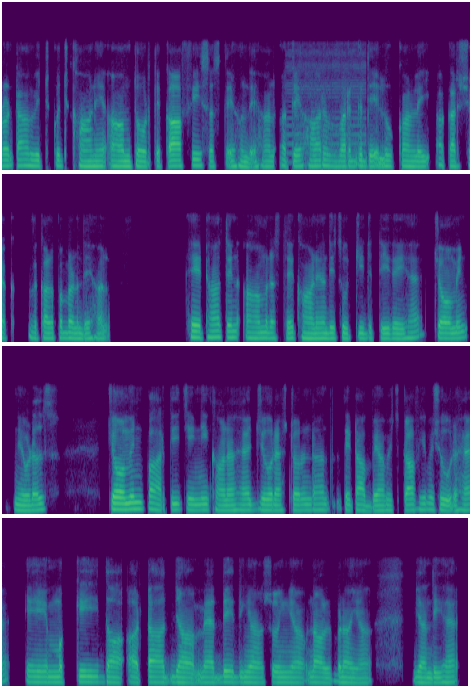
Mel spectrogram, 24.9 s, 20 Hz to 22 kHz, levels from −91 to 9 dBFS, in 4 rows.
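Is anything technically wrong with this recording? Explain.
Yes. Two faults can be heard in this speech clip.

Opus voice compression runs through the whole clip. At 12 kbps the codec stays in its SILK linear-prediction mode with a wideband limit. It models the voice as a filter driven by a coarsely coded excitation, in 20 ms frames. Nothing survives above 8.5 kHz, so the speech sounds muffled. The thin excitation coding makes it hoarse and slightly robotic. The damage is plainly audible.

GSM phone buzz appears from 3.79 to 4.86 s. A nearby 2G phone on a call transmits radio bursts 217 times a second. The audio circuitry rectifies those pulses into the signal. The result is a hard, raspy buzz at 217 Hz, rich in harmonics, at about 20 dB below the speech. It holds steady while present and has no relation to what is being said.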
